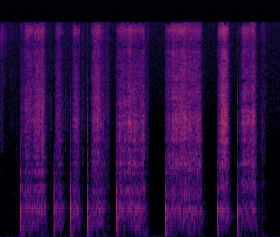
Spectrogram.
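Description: Fingers press a white chalk stick against the top of a flat brown cardboard box, writing Korean text. A series of short, dry, scratchy chalk strokes rasp across the cardboard, each starting with a sharp tick and separated by brief silences.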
